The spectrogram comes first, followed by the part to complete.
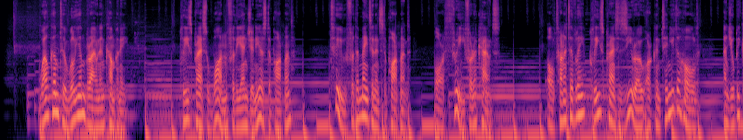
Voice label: IVR, Scottish voice overs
